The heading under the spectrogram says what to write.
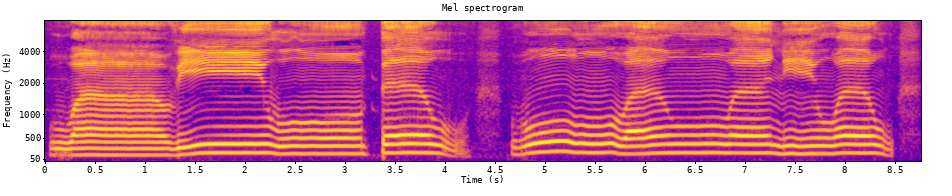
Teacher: keluarnya huruf berasal dari kedua bibir yang renggang. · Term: Huruf waw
